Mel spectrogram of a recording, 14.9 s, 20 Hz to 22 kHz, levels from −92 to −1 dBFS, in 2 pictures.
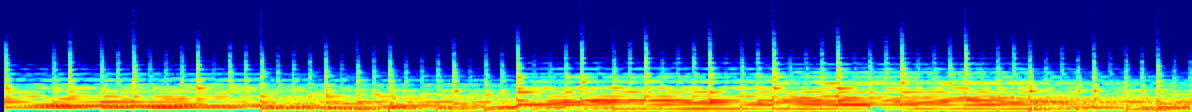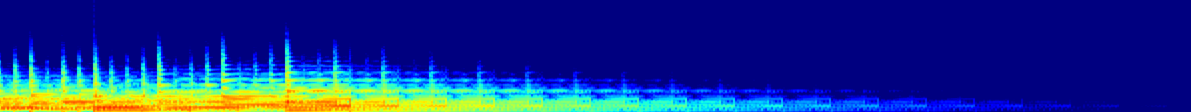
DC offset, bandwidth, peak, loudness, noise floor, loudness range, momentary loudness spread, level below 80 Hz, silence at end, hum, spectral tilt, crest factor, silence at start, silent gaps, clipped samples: under 0.1%; 4.6 kHz; -2 dBFS; -18 LUFS; under -90 dBFS; 9 LU; 6 LU; -42 dBFS; 3.75 s; none; -11.5 dB/octave; 16 dB; 0 s; none; under 0.1%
